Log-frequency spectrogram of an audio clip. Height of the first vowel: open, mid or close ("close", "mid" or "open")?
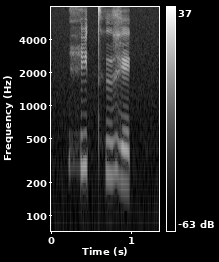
close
